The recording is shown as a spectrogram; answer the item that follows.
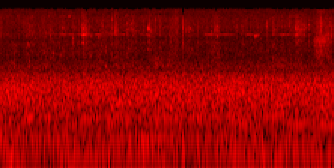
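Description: Hoofbeats of a pair of harness ponies trotting on a sand arena while pulling a carriage, soft irregular footfalls over a steady background rumble.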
